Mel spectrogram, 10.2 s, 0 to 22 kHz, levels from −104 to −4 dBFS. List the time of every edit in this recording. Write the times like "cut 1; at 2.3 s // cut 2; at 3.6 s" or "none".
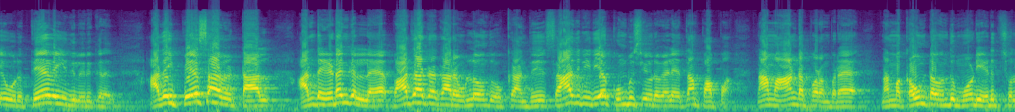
none

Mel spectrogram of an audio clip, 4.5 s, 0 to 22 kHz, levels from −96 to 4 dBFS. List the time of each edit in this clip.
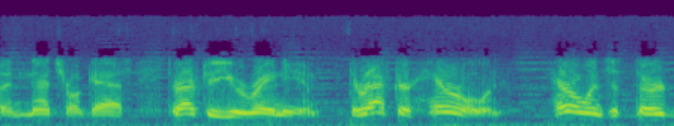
cut 1; at 2.3 s

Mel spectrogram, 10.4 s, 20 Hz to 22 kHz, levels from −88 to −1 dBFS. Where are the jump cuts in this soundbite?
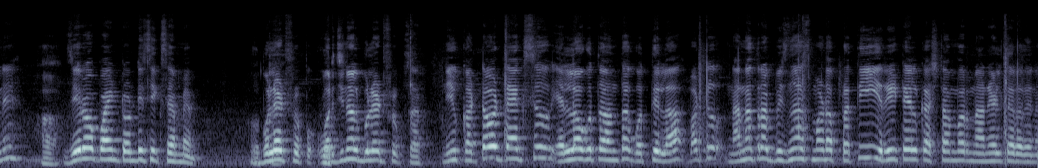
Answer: cut 1; at 4.4 s // cut 2; at 7.1 s

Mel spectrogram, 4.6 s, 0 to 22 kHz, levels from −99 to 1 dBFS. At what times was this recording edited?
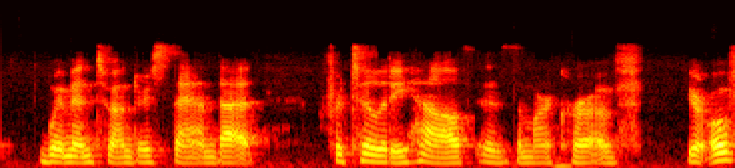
cut 1; at 2.9 s

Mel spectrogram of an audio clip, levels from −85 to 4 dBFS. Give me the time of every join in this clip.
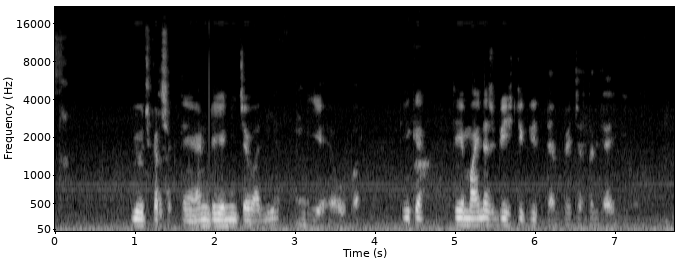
none

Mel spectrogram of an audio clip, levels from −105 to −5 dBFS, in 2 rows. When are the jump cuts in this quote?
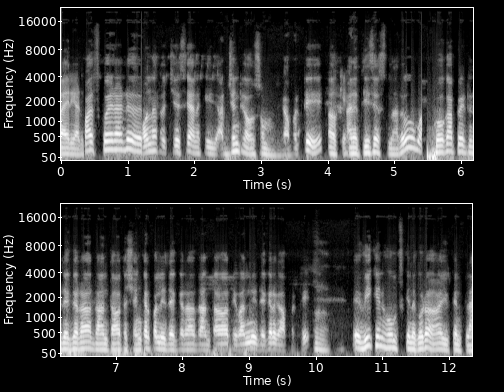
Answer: cut 1; at 1.2 s // cut 2; at 5.4 s

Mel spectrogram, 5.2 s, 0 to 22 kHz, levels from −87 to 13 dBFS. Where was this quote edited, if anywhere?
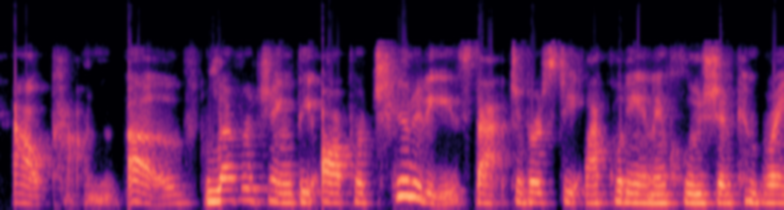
cut 1; at 1.2 s

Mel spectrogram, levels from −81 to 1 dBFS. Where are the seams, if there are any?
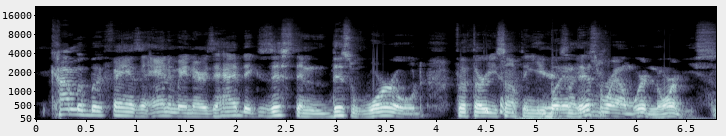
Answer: none

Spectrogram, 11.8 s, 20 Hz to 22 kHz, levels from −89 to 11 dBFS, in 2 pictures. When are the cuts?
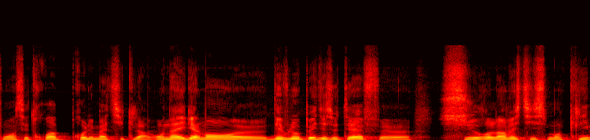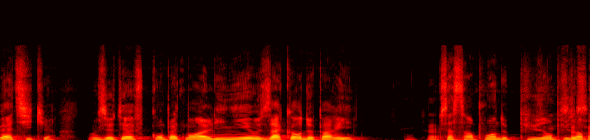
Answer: cut 1; at 1.6 s

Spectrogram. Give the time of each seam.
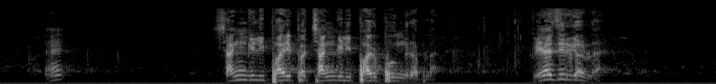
none

